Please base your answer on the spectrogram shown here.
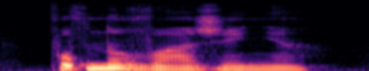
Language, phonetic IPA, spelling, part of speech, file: Ukrainian, [pɔu̯nɔˈʋaʒenʲːɐ], повноваження, noun, Uk-повноваження.ogg
- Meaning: authority, power, powers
